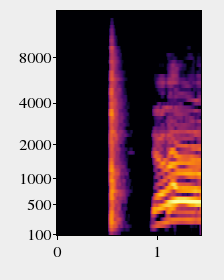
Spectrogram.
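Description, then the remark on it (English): A single sharp confetti popper bang goes off, with a quick crackling decay, followed after a short pause by a steady, buzzy droning tone. “Warranted both confetti”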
